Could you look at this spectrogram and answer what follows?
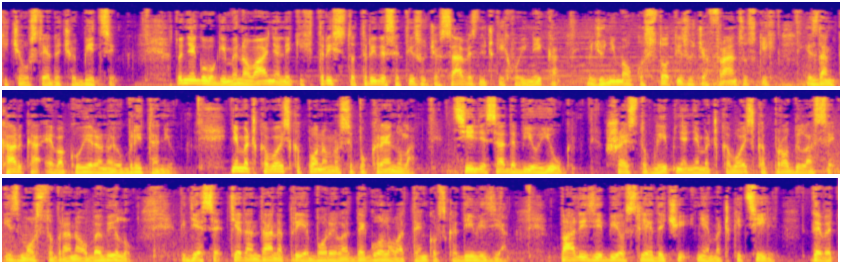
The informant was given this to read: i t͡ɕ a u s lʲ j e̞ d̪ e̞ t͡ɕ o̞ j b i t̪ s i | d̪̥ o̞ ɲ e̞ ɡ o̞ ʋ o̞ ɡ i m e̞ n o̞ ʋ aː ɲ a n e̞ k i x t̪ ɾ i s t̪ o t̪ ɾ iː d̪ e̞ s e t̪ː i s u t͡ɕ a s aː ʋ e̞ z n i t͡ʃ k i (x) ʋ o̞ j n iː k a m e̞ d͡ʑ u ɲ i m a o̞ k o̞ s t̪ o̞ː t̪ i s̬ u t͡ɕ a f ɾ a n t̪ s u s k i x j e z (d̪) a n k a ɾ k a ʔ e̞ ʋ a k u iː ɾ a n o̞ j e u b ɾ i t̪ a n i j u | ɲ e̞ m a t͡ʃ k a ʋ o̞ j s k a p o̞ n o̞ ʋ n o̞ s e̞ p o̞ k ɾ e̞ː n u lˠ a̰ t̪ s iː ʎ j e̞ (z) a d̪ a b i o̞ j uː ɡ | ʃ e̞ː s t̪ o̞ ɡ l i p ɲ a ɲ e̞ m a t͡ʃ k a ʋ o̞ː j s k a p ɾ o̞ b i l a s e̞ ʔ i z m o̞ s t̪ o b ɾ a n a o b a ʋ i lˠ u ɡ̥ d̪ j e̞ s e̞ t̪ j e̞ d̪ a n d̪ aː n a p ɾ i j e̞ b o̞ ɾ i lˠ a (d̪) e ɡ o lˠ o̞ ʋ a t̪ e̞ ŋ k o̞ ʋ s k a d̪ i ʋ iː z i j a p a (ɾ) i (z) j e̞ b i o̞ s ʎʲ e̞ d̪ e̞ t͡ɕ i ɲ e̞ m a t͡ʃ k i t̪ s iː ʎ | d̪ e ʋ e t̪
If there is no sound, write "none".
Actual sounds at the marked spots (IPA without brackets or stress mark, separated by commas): x, d̪, s, d̪, ɾ, z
